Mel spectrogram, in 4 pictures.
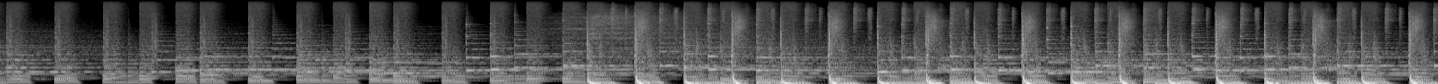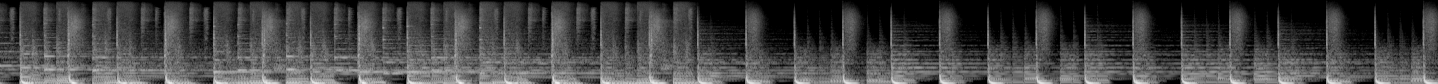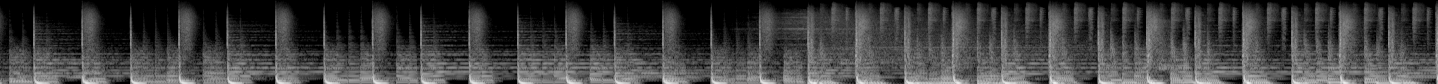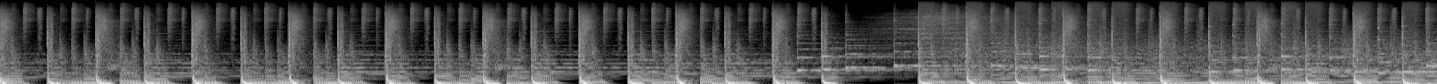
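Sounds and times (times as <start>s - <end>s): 
music: 0.0s - 57.4s.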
